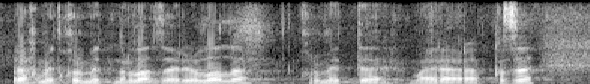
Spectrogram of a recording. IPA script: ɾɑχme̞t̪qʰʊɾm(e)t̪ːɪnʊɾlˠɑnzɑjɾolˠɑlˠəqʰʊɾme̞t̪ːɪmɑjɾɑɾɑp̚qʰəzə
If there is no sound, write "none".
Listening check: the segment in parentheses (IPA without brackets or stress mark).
e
